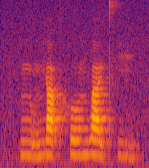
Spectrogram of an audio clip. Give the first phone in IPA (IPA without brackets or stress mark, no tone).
n̪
